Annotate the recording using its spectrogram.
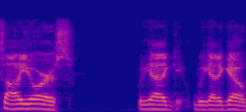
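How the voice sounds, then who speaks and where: A man puts on a raspy character voice at a medium pitch. He goes at a fairly quick pace with monotone, flat intonation. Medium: actual play.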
